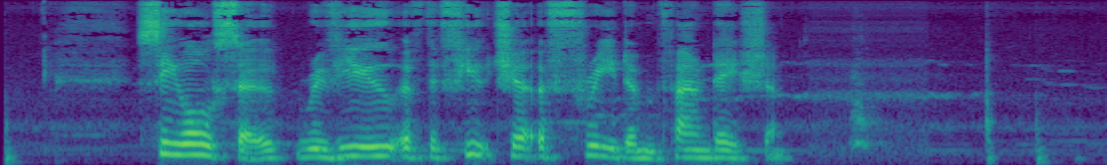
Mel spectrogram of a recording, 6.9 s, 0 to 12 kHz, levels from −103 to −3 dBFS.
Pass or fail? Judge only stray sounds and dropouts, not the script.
fail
